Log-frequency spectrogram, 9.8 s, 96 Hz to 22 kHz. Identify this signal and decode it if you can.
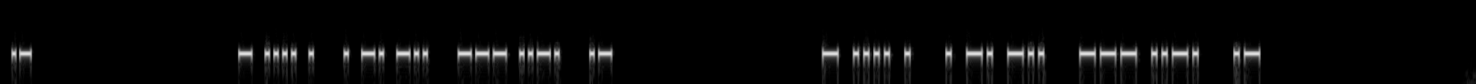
Morse code, heard as a keyed tone, about 38 wpm, 700 Hz. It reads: A THE END OF A THE END OF A
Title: Speed-Racing - Sets of 4 Words 35wpm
